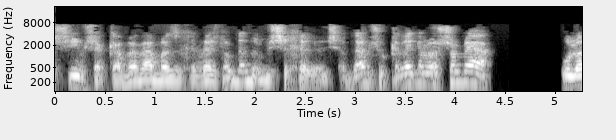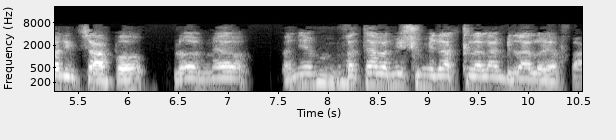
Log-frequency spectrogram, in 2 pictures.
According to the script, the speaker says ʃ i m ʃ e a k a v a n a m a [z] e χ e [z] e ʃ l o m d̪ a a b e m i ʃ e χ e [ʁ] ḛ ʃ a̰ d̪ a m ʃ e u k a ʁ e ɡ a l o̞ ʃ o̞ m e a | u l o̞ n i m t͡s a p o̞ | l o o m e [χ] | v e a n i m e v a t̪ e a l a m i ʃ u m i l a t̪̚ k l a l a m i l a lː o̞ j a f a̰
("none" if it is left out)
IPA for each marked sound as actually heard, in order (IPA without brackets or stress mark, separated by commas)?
z, ʁ, ʁ, ʁ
